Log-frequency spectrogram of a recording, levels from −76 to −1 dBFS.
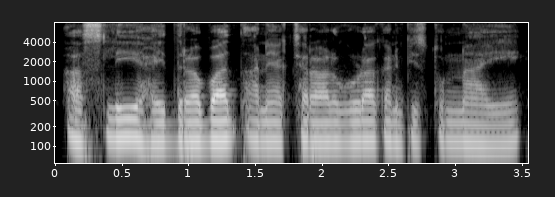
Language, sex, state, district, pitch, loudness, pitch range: Telugu, male, Telangana, Hyderabad, 120 Hz, -19 LUFS, 115-120 Hz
